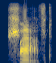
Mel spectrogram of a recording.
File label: "shaft", American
